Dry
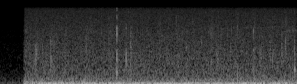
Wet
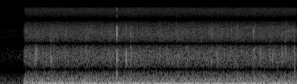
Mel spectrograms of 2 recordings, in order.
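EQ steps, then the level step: bass shelf 150 Hz -6.5 dB; static phaser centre 2.6 kHz, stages 6; +3.5 dB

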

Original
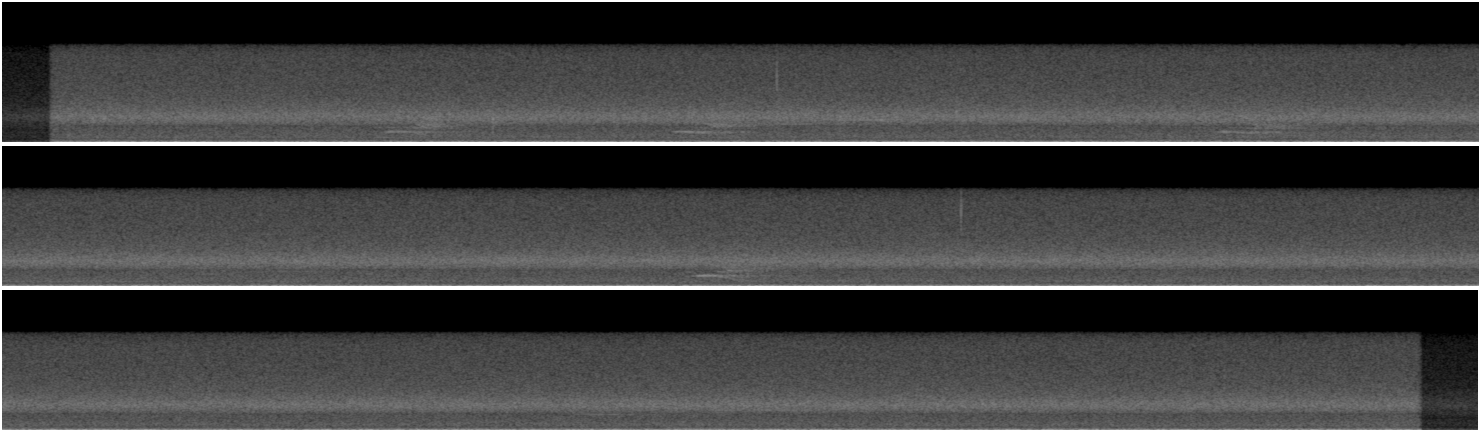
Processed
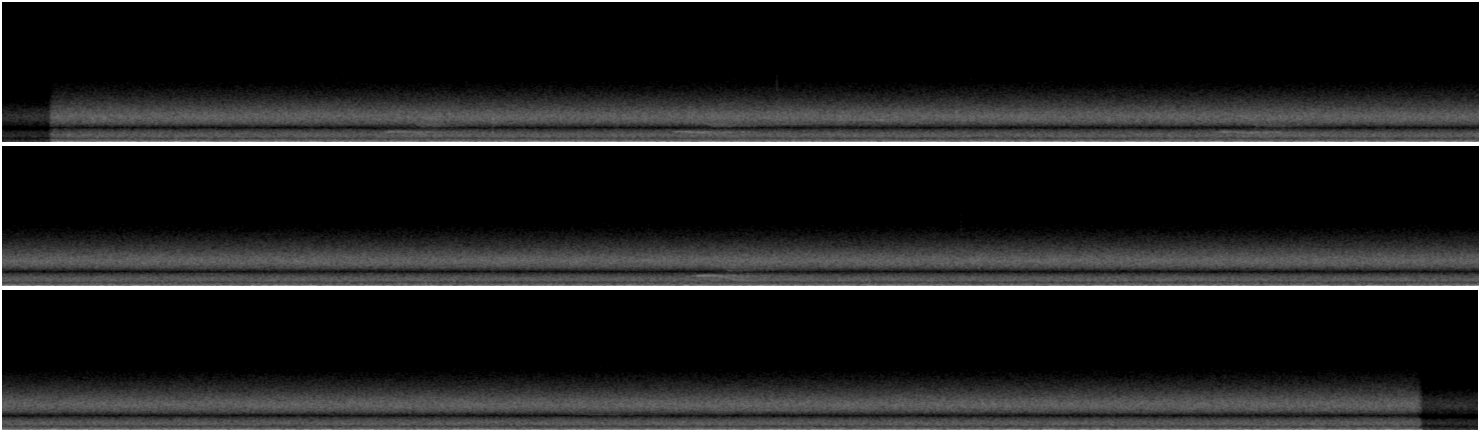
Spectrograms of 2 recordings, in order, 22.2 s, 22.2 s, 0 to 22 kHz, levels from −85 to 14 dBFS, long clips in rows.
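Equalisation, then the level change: low-pass 4.5 kHz 24 dB/octave; static phaser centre 460 Hz, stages 8; 0.0 dB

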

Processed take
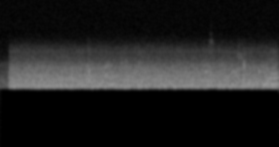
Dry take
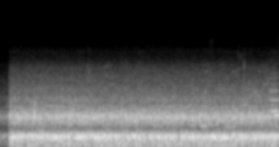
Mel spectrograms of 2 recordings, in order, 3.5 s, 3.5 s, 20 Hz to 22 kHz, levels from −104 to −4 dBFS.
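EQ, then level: brick-wall FIR high-pass 2.2 kHz; +17.0 dB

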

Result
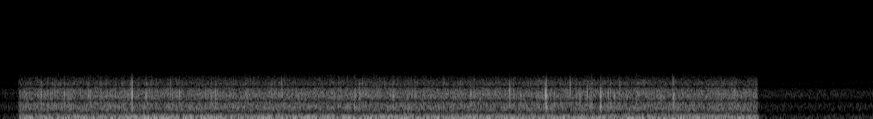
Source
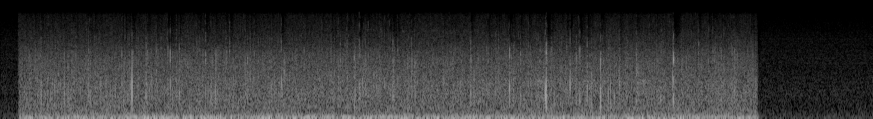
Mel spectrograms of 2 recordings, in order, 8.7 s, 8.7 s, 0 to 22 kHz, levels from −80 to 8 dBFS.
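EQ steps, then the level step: elliptic low-pass 1.2 kHz, stop band 50 dB; bass shelf 130 Hz -4.5 dB; static phaser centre 740 Hz, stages 8; -1.0 dB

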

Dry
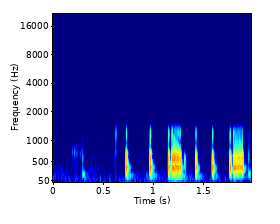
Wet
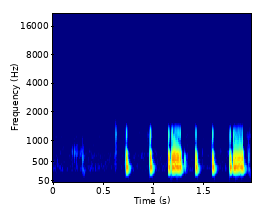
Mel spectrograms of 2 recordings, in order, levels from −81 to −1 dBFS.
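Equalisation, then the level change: steep high-pass 290 Hz 48 dB/octave; 0.0 dB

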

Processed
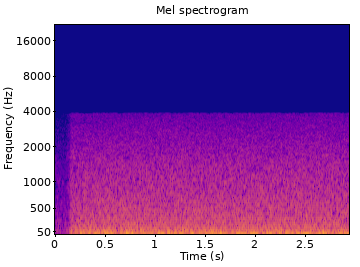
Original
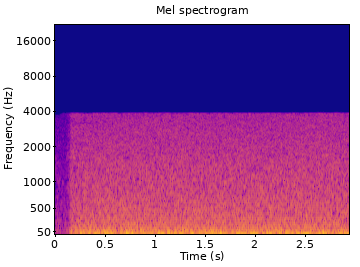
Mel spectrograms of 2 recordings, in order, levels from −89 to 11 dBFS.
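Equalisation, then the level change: distance through air 120 m; treble shelf 2.3 kHz -10.5 dB; -7.0 dB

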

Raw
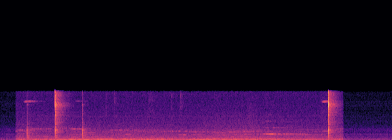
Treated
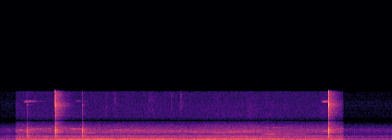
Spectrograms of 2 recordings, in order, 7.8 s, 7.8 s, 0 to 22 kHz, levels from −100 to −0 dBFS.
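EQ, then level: distance through air 94 m; static phaser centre 630 Hz, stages 8; +6.5 dB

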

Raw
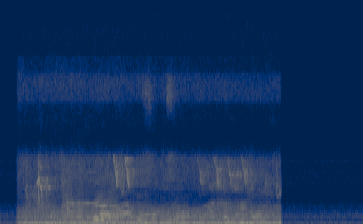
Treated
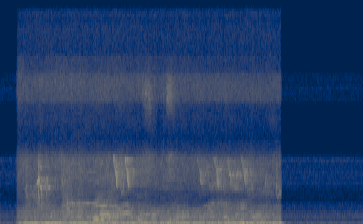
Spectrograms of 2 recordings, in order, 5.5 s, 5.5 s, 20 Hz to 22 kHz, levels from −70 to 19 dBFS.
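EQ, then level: peaking EQ 90 Hz +9 dB 0.29 oct; treble shelf 3.3 kHz +8.5 dB; +4.0 dB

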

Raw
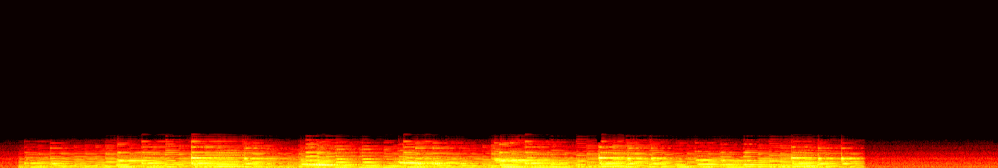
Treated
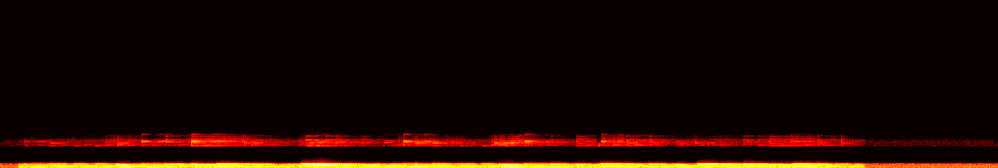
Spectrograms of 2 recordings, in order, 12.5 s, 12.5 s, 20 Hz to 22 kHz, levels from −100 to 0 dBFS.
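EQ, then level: brick-wall FIR band-stop 600–3000 Hz; bass shelf 73 Hz -11 dB; band-stop 3.2 kHz, Q 11; +4.5 dB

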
